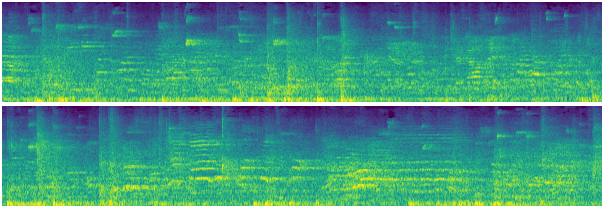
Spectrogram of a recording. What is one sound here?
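Young people shout and call out across a large echoing gym.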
